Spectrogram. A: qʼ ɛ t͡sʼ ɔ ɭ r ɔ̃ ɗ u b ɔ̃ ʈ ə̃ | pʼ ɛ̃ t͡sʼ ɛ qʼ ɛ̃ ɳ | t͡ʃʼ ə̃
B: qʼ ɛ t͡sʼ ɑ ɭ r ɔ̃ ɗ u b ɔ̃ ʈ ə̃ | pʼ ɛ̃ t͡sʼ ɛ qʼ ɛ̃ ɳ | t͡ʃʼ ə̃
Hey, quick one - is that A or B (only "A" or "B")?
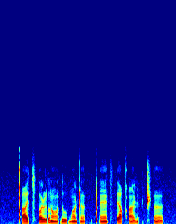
A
